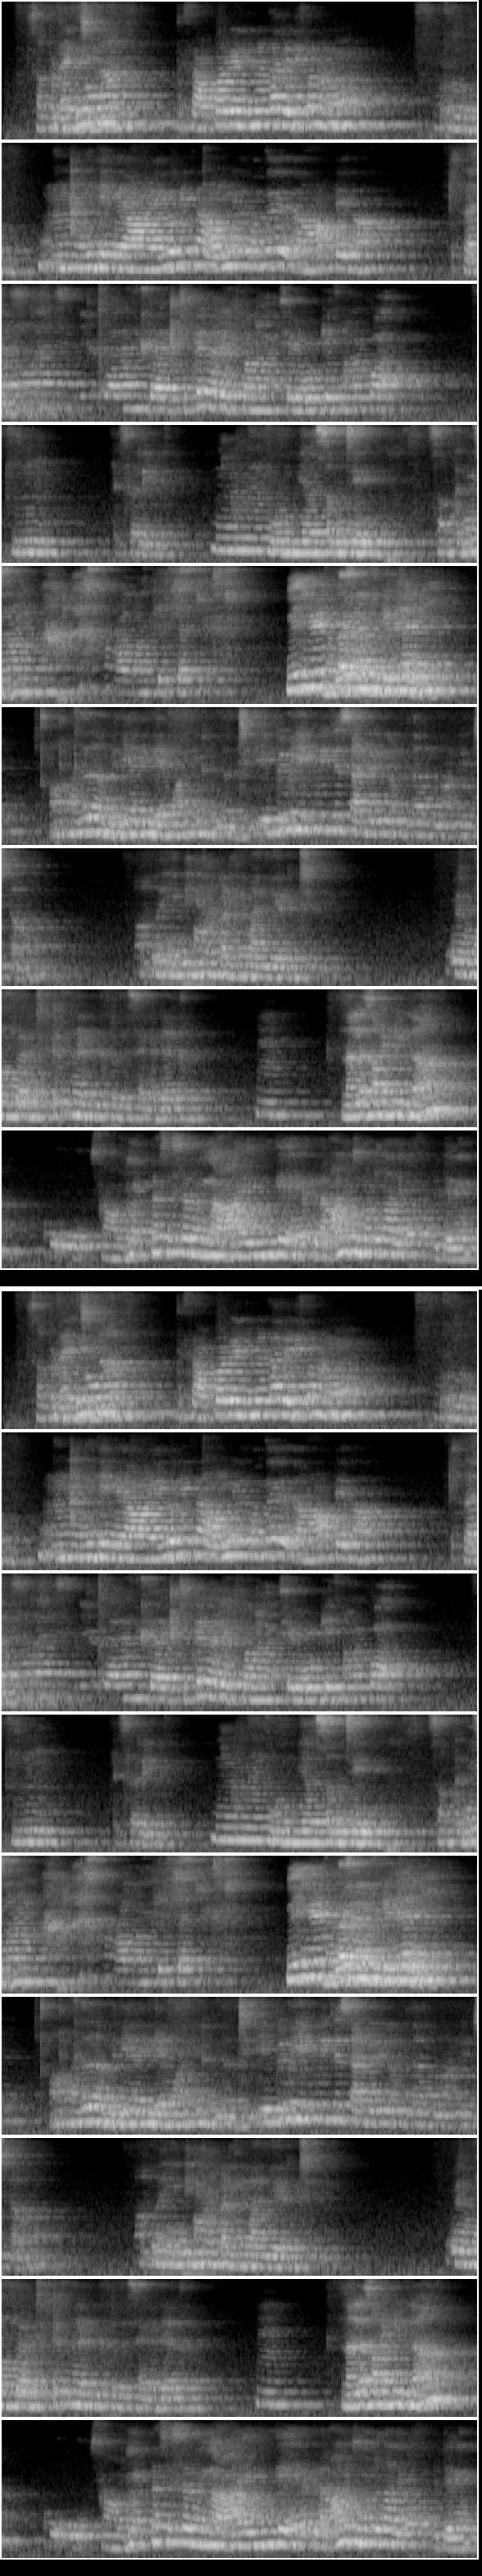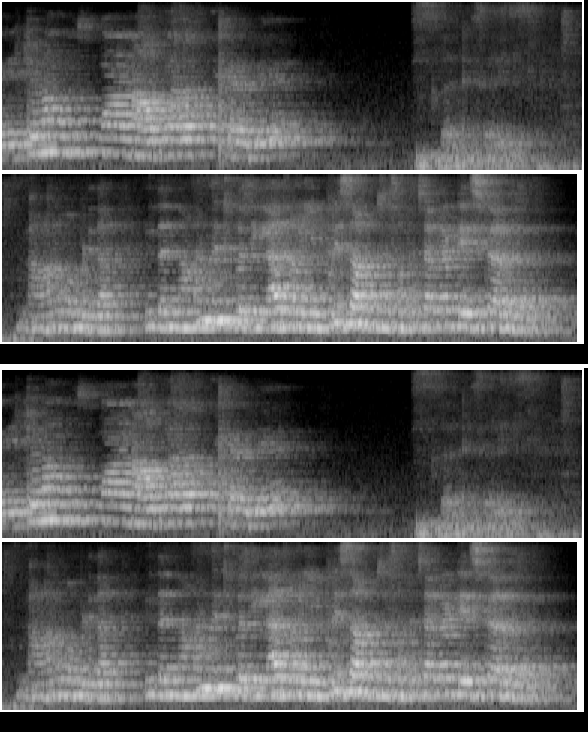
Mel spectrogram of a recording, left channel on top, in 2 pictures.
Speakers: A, on the right (about 55°); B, on the right (about 25°).
A: சாப்பாடு
B: மதியோ
A: ஆயிடுச்சுங்களா
B: சாப்பாடு இனிமேல் தா ரெடி பண்ணனு
A: உ
B: உ இன்னைக்கு எங்கே ஆ எங்க வீட்டுல அவிங்களுக்கு வந்து ஆப்டே தா
A: சரி
B: வறாங்க
A: சரி
B: வறாங்க வீட்டுக்கு வறாங்கே சிக்கன் வேற எடுத்துட் வந்தாங்க சேரி ஓகே சமப்போ
A: உ சரி
B: ம்
A: போர்மயா சமச்சி சாப்டுகலா
B: ஆமாங்க ஆமாங்க சிஸ்டர் நீங்க இங்கதா
A: நல்லா சமைப்பிங்கலோ
B: இன்னைக்கு பிரியாணி
A: ஆ அதுதா பிரியாணிலயே வாங்கிட்டு வந்தச்சு எப்பயுமே எங்க வீட்டுல சேட்டடேல அப்டிதா இருக்கு நான்வெஜ் சுதா ஆனா
B: ஓ
A: இன்னைக்குதா
B: ஆ
A: கடய்ல வாங்கியாச்சு பெரும்பாலு
B: ஓ சரிங்க
A: வந்து சிக்கன் தா எடுக்கிறது ஸேட்டடே
B: உ
A: நல்லா சமைப்பிங்களா
B: ஓ சமைப்பே சிஸ்டர் ந எங்க எனக்கு நான்வெஜ் மட்டும்தா அதிகமா சமைக்கதெரியு வெஜ் எல்லா வந்து சும்மா நார்முள்ளா தா சமைக்கிறது
A: சரி சரி நானும் அப்டித்தா இந்த நான்வெஜ் பாத்தீங்களா அதுல நம்ம எப் எப்டி சாப்பு சமைச்சாலுமே டேஸ்ட்டா இருக்கு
